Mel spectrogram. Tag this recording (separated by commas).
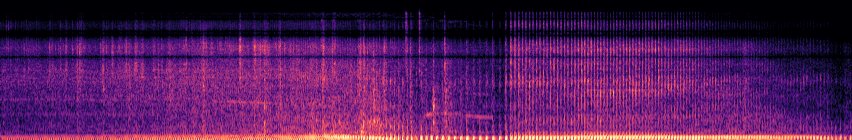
Idling, Vehicle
